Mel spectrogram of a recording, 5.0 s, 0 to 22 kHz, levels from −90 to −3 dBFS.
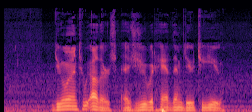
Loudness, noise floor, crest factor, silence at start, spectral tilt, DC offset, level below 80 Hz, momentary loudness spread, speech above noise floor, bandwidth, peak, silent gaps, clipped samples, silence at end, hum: -25 LUFS; -44 dBFS; 20 dB; 0.1 s; -7 dB/octave; under 0.1%; -36 dBFS; 22 LU; 20 dB; 16 kHz; -6 dBFS; none; under 0.1%; 0 s; none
